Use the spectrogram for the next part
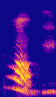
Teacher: উচ্চারণের সময় জিহ্বার সাথে মাড়ির কিন্তু একটি সংঘর্ষ হচ্ছে। ট যদি উচ্চারণ করো, দেখবা তোমরা উচ্চারণের সময় জিহ্বার সাথে তোমার মাড়ির একটি সংঘর্ষ হচ্ছে যখন আমরা টটা উচ্চারণ করতে যাই।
